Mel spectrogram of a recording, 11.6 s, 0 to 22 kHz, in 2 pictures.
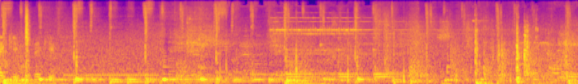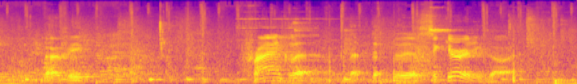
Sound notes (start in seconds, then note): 2.7 phone ringing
